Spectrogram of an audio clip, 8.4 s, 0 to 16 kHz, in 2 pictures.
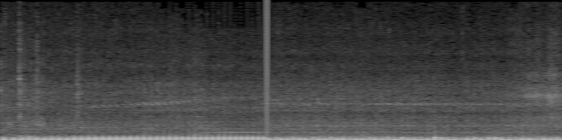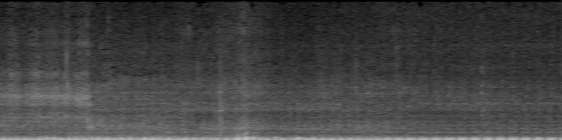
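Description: Honda CB500F parallel-twin motorcycle engine accelerating with rising pitch, then an upshift with a click about two seconds in. It runs steady after that and settles into a lower, pulsing beat near the end.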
